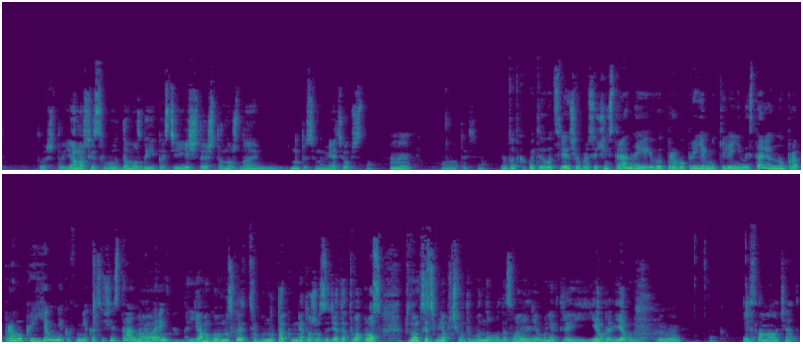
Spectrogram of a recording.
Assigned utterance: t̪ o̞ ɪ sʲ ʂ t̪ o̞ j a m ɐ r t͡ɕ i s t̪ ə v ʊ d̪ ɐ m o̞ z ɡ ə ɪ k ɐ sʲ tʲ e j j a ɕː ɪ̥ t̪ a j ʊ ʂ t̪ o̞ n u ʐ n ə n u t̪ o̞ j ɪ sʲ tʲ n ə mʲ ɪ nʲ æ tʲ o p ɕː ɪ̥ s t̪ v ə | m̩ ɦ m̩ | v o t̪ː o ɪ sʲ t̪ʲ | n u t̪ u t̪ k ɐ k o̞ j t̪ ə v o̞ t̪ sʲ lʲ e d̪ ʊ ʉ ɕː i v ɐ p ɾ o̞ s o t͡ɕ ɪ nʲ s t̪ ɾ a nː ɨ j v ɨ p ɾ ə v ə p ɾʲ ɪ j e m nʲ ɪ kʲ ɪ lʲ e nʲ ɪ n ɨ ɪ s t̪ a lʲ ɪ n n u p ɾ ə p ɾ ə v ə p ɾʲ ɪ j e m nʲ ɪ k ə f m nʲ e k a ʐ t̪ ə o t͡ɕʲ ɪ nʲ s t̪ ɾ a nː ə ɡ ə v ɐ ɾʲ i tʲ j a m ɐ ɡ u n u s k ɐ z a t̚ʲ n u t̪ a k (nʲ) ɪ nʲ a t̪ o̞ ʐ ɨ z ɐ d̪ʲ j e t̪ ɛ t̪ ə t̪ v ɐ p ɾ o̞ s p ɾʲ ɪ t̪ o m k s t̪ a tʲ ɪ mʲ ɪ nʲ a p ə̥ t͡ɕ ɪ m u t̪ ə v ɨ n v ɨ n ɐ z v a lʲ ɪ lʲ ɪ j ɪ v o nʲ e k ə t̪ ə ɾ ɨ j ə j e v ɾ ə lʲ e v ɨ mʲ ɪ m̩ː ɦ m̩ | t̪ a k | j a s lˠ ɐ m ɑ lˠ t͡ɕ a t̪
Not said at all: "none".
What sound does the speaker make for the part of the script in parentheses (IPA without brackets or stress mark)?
mʲ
